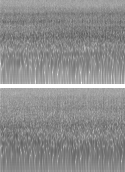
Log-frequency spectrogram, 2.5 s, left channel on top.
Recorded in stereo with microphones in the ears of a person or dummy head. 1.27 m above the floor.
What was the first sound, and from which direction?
Only background noise.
